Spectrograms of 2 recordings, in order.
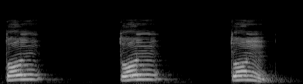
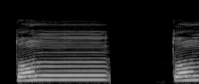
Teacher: नून साकिन को मीम से बदलेंगे और गुन्ना करके पढ़ेंगे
